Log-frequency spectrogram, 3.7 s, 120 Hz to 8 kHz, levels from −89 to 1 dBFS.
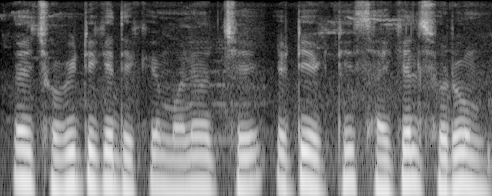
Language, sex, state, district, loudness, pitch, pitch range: Bengali, male, West Bengal, Cooch Behar, -15 LUFS, 145 Hz, 135-155 Hz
